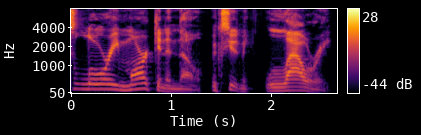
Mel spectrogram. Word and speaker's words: Lauri: marinan though excuse me Lowry it's not lur it's Lowry is it really it is Lowry Markin like Mike Lowry from the Bad Boys movie like Lowry Lowry marinin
